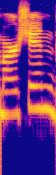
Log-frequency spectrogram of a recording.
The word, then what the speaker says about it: Marsian: Mostly on Instagram at Captain Martian.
